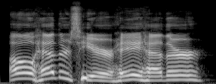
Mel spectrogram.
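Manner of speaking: delighted live-stream greeting; excited greeting. Real, not acted. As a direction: greet her happily, pitch up. Greets viewer arriving in chat.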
